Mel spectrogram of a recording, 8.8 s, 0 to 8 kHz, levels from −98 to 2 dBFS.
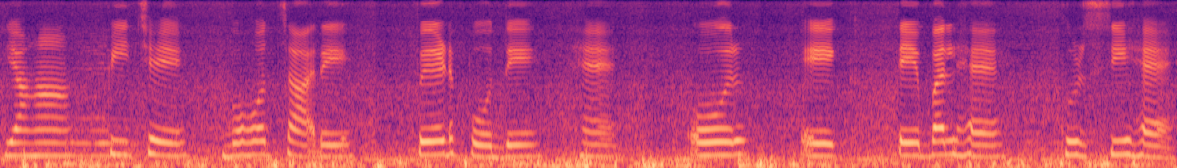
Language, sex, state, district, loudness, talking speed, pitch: Hindi, female, Haryana, Rohtak, -16 LUFS, 90 wpm, 220 Hz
